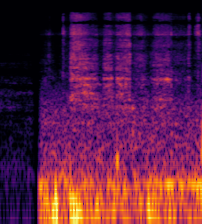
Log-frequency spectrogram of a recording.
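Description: Silence for the first half second, then faint rubbing and rustling with small scattered clicks: a cloth rag wiping spilled Seafoam off the plastic engine cover.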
